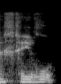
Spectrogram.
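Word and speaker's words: חֵרוּת: Here we have differences between Hebrew words, charut and chirut. It's the same letters, but it's a different pronunciation.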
